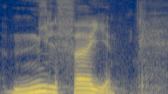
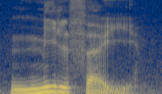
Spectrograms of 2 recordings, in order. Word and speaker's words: mille-feuille: buttery a little crispy i'm talking about the milfoy so how do you pronounce it correctly with the real french accent so you will simply say mil fue milfoy so pronounce it carefully the second word is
